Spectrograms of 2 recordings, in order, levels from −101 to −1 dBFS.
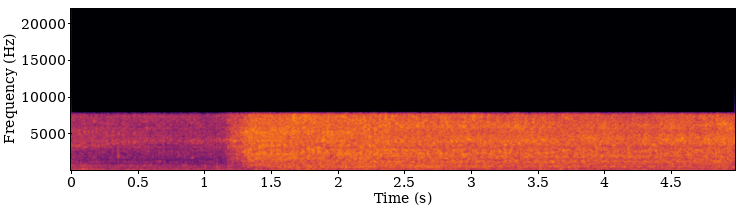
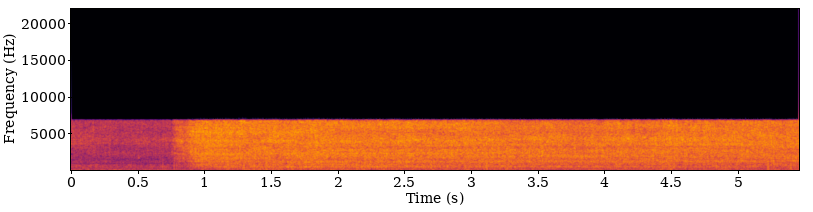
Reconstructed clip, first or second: first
